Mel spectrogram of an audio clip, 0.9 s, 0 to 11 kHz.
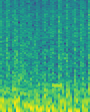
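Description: Sniper gunfire in a firefight in The Division 2 Battle for Brooklyn, a dense, continuous loud barrage of shots with no pauses across the whole short moment.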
